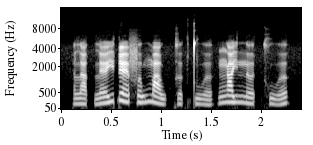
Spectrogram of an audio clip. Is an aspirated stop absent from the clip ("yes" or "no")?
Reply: yes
